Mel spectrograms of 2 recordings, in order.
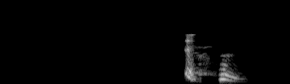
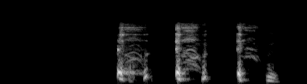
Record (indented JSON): {
  "cough_length": "2.9 s",
  "cough_amplitude": 14049,
  "cough_signal_mean_std_ratio": 0.24,
  "three_cough_length": "3.1 s",
  "three_cough_amplitude": 29890,
  "three_cough_signal_mean_std_ratio": 0.26,
  "survey_phase": "beta (2021-08-13 to 2022-03-07)",
  "age": "45-64",
  "gender": "Female",
  "wearing_mask": "No",
  "symptom_none": true,
  "smoker_status": "Never smoked",
  "respiratory_condition_asthma": false,
  "respiratory_condition_other": false,
  "recruitment_source": "REACT",
  "submission_delay": "6 days",
  "covid_test_result": "Negative",
  "covid_test_method": "RT-qPCR",
  "influenza_a_test_result": "Negative",
  "influenza_b_test_result": "Negative"
}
